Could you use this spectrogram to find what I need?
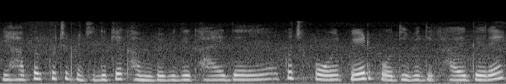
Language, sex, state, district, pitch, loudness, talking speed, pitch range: Hindi, female, Chhattisgarh, Raigarh, 215 Hz, -16 LUFS, 235 wpm, 205-250 Hz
